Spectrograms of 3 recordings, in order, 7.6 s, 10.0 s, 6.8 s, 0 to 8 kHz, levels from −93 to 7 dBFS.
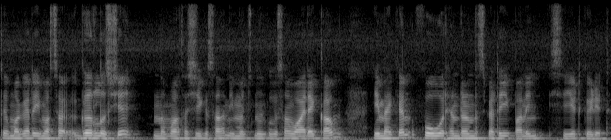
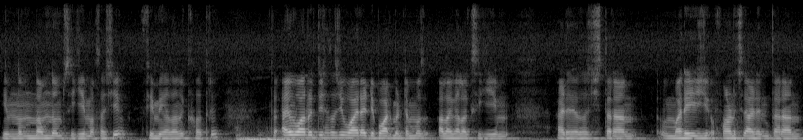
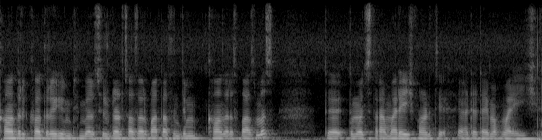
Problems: none marked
